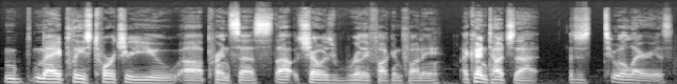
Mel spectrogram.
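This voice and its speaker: A man's voice: fairly low pitch, fairly even intonation, normal speed, no room sound, studio quality. Casual, sweary guy livestreamer. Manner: rambling, sweary. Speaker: livestream host.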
